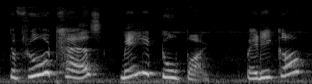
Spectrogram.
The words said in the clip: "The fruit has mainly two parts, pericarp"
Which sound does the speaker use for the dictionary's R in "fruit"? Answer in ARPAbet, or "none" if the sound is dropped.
R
